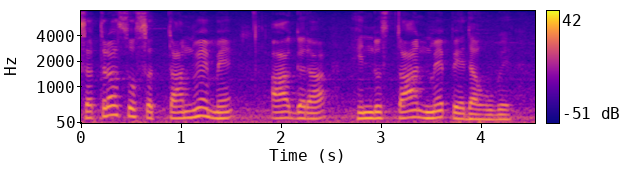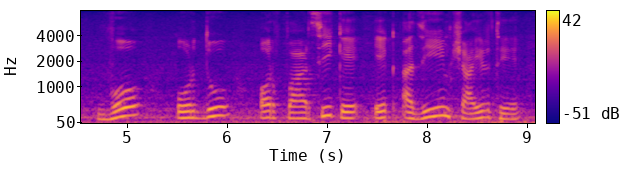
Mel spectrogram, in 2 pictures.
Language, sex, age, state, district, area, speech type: Urdu, male, 30-45, Delhi, East Delhi, urban, spontaneous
